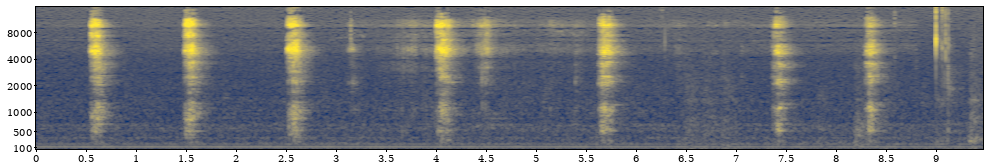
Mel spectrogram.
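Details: A dog gives a typical dry cough, a hacking 'keh-keh' in short bursts repeated about once a second; such dry coughing points to narrowed airways.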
